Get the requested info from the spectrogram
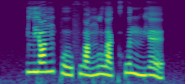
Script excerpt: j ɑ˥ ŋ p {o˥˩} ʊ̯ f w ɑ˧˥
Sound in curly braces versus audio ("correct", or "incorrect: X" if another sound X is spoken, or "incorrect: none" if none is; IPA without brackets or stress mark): incorrect: o˧˥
